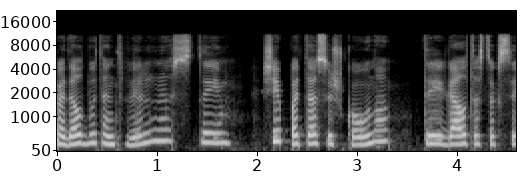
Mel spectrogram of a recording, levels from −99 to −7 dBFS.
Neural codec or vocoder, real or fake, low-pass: autoencoder, 48 kHz, 128 numbers a frame, DAC-VAE, trained on Japanese speech; fake; 10.8 kHz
